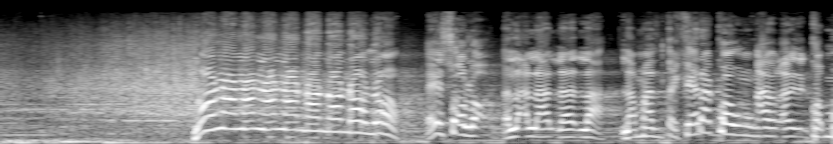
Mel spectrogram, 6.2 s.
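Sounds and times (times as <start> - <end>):
recorded crowd applause sound effect: 0.0 - 2.5
speech: 1.4 - 6.2.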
